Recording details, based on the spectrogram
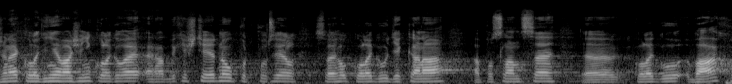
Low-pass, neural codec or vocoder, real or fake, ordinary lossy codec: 14.4 kHz; none; real; MP3, 64 kbps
